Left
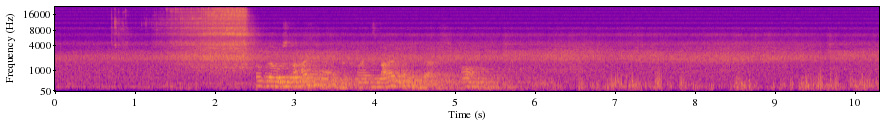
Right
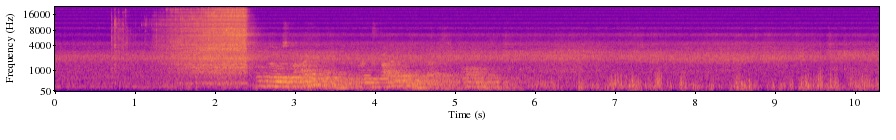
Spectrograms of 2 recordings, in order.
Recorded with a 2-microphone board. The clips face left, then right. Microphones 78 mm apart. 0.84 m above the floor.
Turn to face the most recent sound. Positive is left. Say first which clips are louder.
# left 4 dB
turn(degrees=40)  # may be behind; listen again after turning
